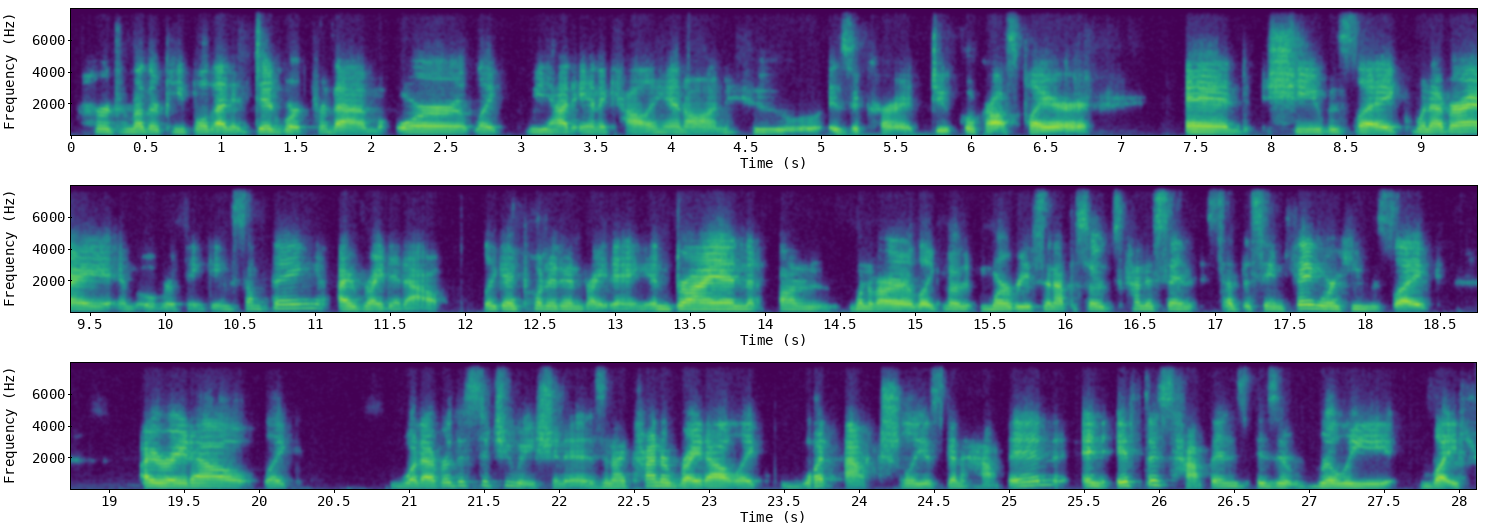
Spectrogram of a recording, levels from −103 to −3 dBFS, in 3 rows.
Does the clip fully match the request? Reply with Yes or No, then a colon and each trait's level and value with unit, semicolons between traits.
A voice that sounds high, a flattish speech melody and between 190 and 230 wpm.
Yes: high, 200 Hz; narrow, 1.5 semitones; average, 200 wpm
